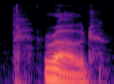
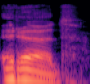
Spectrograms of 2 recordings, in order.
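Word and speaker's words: Røde: Rode. Or Röd, because that's not how you pronounce that letter. That is our letter. The O with the like, yeah. The company can say what they want, but they got it wrong.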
